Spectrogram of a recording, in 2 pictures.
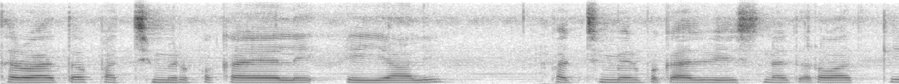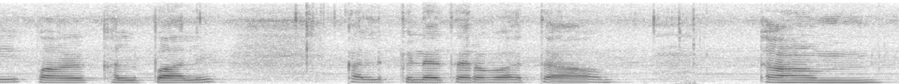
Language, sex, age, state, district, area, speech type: Telugu, female, 18-30, Telangana, Medchal, urban, spontaneous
